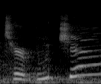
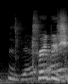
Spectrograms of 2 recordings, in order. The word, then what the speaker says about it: trebuchet: It is a turbucha? – Trebuchet.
